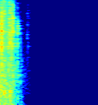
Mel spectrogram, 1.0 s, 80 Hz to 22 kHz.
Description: Foley Armour 02.wav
